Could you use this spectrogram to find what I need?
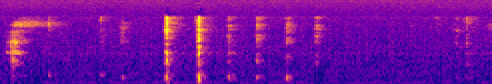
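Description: A hand taps lightly on paper lying on a wooden floor.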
